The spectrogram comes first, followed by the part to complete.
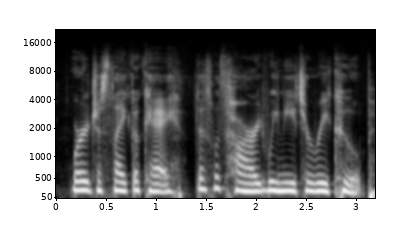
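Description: In an Upper Midwest accent, a woman speaks with monotone, flat intonation, and the sound is dry and close with no echo. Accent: Upper Midwest American. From West Michigan. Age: 40s. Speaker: painting business owner. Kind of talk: interview. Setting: studio.

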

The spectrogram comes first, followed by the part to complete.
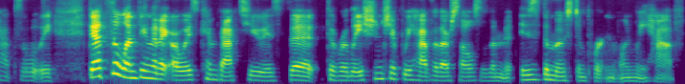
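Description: In a very clean recording with a silent background, a woman with an American accent talks at a very fast pace, her very deep, low pitch carrying lively intonation. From US Northeast, Connecticut. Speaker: life coach. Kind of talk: interview.

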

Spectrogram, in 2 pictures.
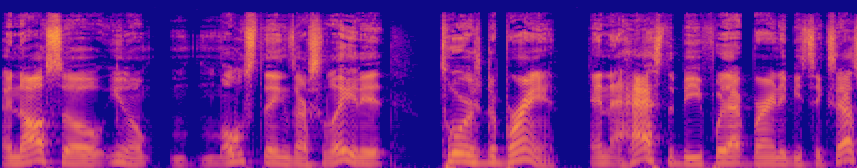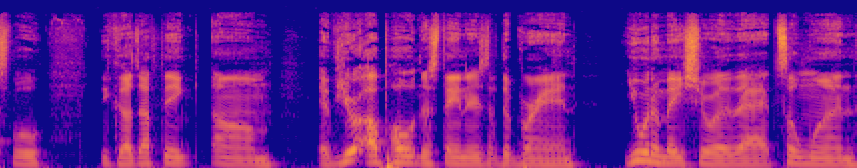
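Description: On a very clean recording with a silent background, a man with a fairly high pitch talks at a moderate pace in an ordinary speaking voice with ordinary pitch variation. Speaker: podcast host. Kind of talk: interview chat.

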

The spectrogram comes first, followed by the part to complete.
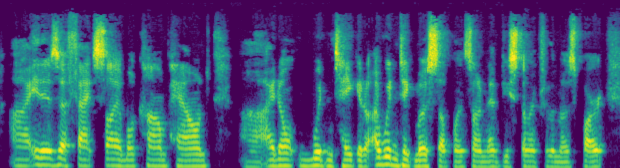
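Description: This is a man talking fairly quickly. His voice comes out somewhat breathy. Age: 50s. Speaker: supplement expert. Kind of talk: interview.

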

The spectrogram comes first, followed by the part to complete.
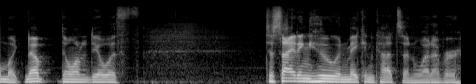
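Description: A man with an American accent speaks at a fairly quick pace. He has an unremarkable speaking voice with fairly low pitch. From Southern California, Antelope Valley. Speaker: punk music podcast co-host. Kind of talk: casual chat.

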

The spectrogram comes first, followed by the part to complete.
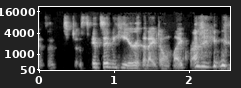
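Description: A woman at a fairly quick pace, with lively intonation. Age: 20s. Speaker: Paralympic volleyball athlete. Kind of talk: casual chat. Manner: animated.

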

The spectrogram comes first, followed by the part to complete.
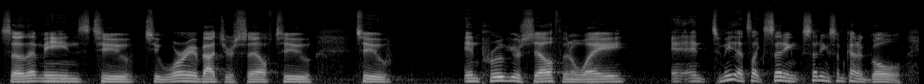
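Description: With a Texan accent, a man speaks at a moderate pace and with ordinary pitch variation in a very clean recording with a silent background. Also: medium pitch for a man. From Texas, rural area northwest of Houston. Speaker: podcast host and guest. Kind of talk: casual interview chat.

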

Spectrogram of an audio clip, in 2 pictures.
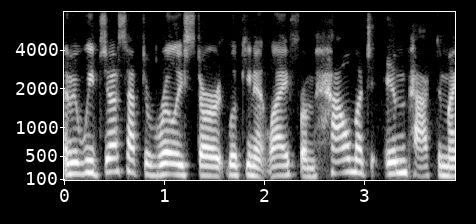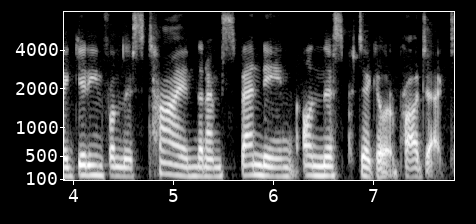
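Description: A woman uses a normal speaking voice with an American accent. Her fairly low pitch shows ordinary variation, and her pace is moderate. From Northern California. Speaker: author and business executive. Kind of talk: interview.

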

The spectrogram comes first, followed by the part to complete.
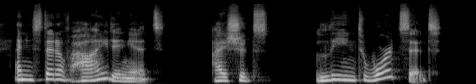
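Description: A woman with a Finnish accent speaks in a somewhat breathy voice. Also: long, frequent pauses, very even loudness. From Finland. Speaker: corporate manager. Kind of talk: casual chat. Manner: halting.

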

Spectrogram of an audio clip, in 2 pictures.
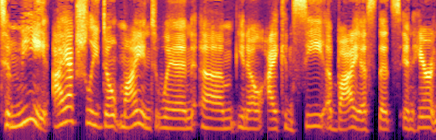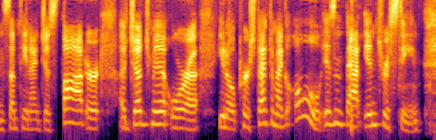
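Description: Speaking at a moderate pace and medium pitch, a woman with an American accent has an unremarkable speaking voice. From Spain (American missionary family). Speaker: marketing agency CEO. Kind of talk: interview conversation.

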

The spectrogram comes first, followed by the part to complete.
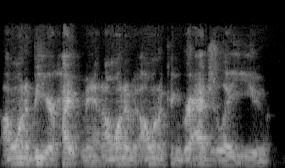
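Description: A man with a normal speaking voice holds a medium pitch, shifting it in an ordinary way as he speaks at a moderate pace. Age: 30s. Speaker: air traffic controller. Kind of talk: casual chat.

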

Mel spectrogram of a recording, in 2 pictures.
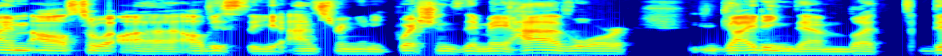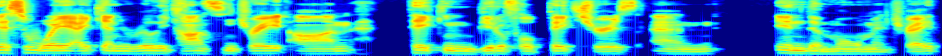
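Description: A man's fairly low voice in a French accent, monotone and flat, at a fairly quick pace, with a dry, close sound with no echo and a very clean recording over a silent background. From Quebec, Canada (Gatineau). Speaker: part-time pet photographer. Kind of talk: podcast interview.

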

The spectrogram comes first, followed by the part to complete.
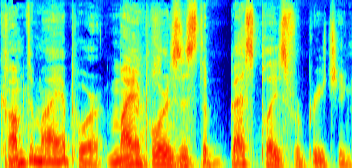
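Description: Talking at a fairly quick pace, a man with an American accent has a medium pitch. Vocal fry runs through his voice. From US Northeast, Philadelphia. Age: 70s. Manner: animated, loud.

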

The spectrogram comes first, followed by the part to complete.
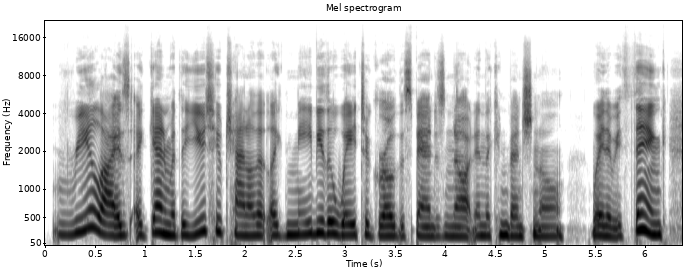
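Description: In a Canadian accent, a woman with a medium-pitched, dark, mellow tone speaks at a fairly quick pace against a quiet background. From Canada, British Columbia (North Vancouver). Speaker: singer and vocal coach. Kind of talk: casual interview chat.

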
